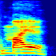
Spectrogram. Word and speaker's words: Mael: Ja, es ist einfach Mile. Mile, okay. Einfacher als man denkt.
